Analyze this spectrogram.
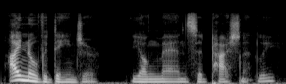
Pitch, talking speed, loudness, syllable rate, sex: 130 Hz, 190 wpm, -20 LUFS, 5.7 syllables/s, male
